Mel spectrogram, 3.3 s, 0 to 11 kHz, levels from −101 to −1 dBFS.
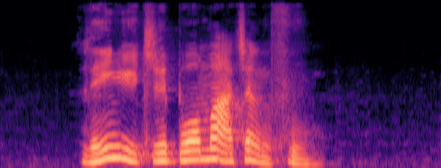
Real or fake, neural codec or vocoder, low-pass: fake; codec, 16 kHz in and 24 kHz out, 1.1 kbps, FireRedTTS-2 codec; 9.9 kHz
